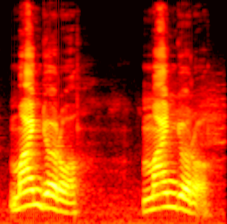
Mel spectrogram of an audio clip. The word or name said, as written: Manyjoorroo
